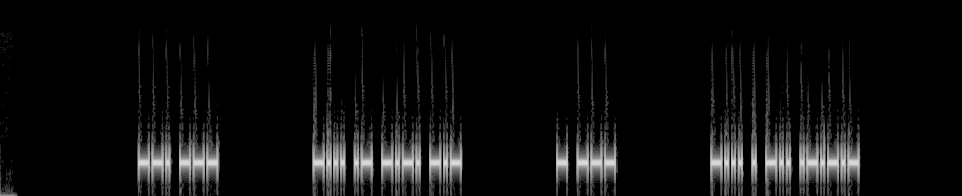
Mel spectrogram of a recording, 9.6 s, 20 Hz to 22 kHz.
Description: Morse code, heard as a keyed tone, about 34 wpm, 700 Hz. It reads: GO BACK TO BED.
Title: 4x Word-Spacing - Sentences from Top 500 Words - 35wpm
